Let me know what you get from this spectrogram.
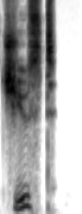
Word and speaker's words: Jaeckin: Now, this movie, which came out in the 1970s, and directed by a filmmaker whose name is pronounced very differently, but looks like Just Jackin, when you write it down, is Juiced, J-A-E-C-K-I-N.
